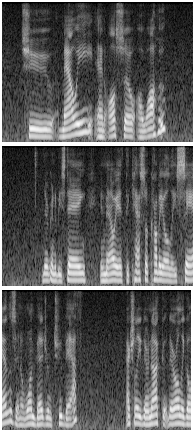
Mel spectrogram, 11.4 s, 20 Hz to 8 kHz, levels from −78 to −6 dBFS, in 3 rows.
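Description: Speech, and nothing is technically wrong with it.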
